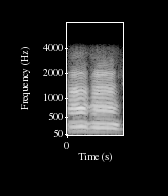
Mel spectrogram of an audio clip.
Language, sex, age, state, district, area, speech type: Hindi, male, 45-60, Uttar Pradesh, Mau, rural, conversation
